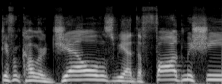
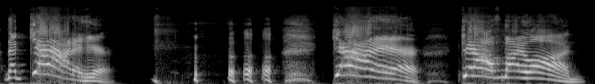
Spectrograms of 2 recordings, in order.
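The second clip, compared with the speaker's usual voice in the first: high, drawn-out comic yell; mock angry shout; 5 semitones higher, slower than usual. Host chasing off costume-less teens, hammed-up yell. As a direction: holler it slowly across the yard.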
